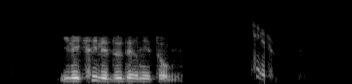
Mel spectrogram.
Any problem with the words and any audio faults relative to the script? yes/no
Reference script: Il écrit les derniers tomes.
yes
